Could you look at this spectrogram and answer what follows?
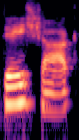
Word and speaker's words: Daszak: This is the recent one, and he connects Peter Daszak, is how it's pronounced.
